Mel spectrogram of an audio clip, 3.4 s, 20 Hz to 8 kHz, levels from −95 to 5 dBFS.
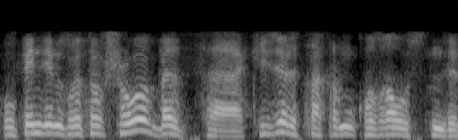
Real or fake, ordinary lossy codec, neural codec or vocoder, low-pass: real; AAC, 16 kbps; none; 7.2 kHz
